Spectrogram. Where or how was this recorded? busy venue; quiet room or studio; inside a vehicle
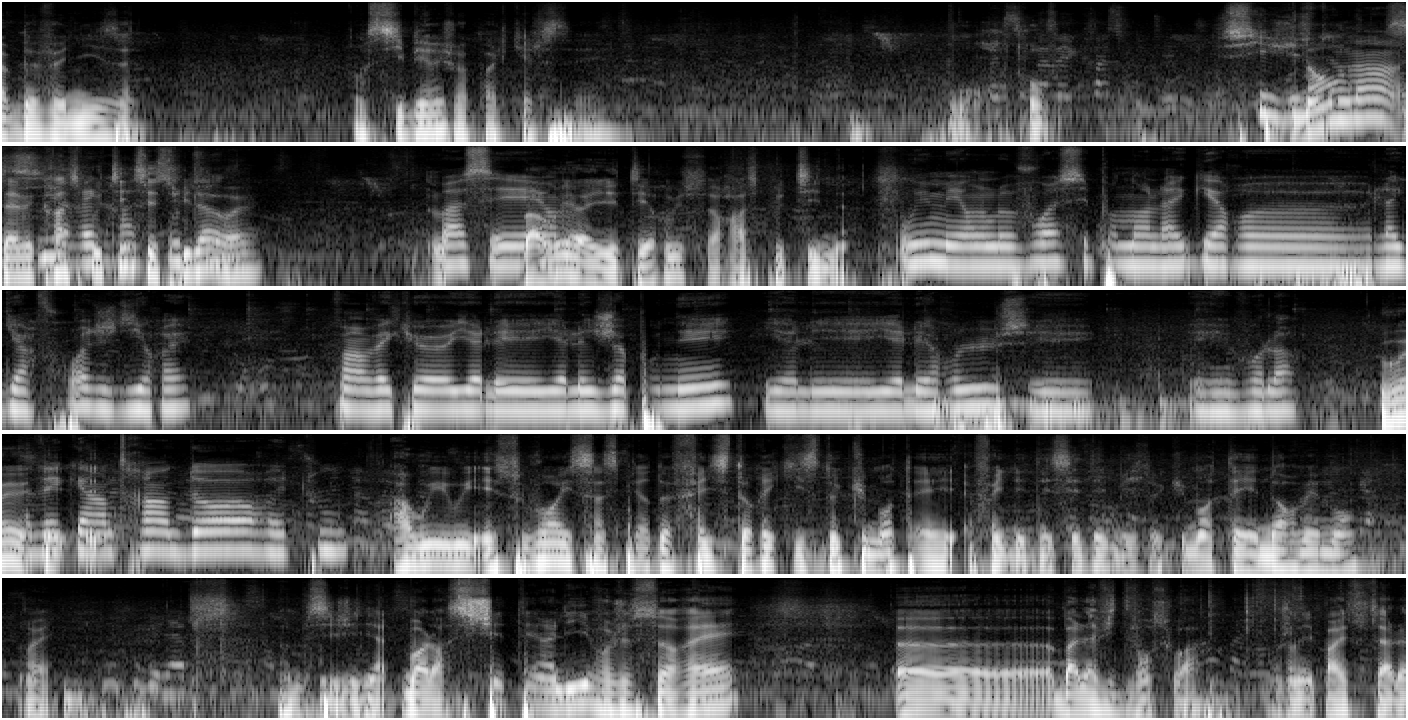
busy venue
